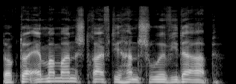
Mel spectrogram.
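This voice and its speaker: A man narrating an audiobook in a lively storytelling manner. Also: mid-range voice, brisk, no echo, studio quality.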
